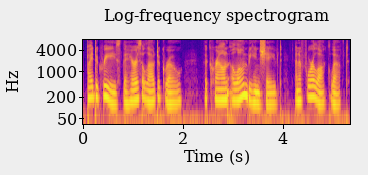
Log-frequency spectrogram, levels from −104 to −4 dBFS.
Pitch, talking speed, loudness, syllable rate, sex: 160 Hz, 190 wpm, -16 LUFS, 5.6 syllables/s, female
